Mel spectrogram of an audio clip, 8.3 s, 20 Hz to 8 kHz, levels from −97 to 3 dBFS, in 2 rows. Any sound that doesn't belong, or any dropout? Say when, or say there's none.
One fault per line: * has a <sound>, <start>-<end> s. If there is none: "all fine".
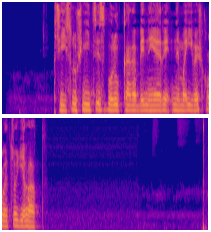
all fine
